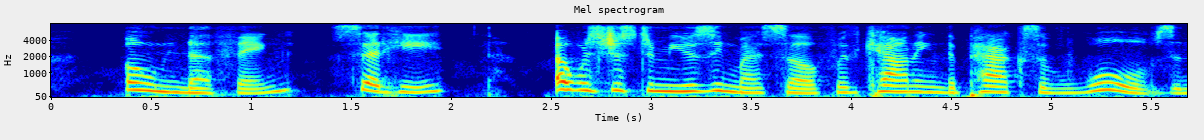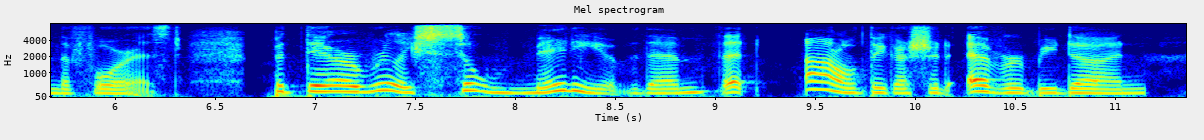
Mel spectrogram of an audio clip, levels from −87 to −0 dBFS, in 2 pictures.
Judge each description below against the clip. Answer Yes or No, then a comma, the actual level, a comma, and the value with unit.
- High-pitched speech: Yes, high, 205 Hz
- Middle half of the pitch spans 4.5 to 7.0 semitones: Yes, average, 5.3 semitones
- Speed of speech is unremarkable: Yes, average, 185 wpm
